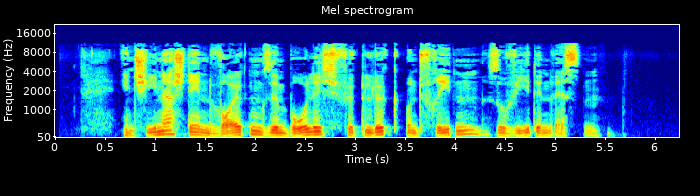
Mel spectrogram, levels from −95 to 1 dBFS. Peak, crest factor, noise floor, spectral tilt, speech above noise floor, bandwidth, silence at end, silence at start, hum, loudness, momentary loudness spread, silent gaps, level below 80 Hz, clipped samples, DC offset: -2 dBFS; 18 dB; -72 dBFS; -3.5 dB/octave; 54 dB; 11.5 kHz; 0.8 s; 0.25 s; none; -17 LUFS; 8 LU; none; -42 dBFS; under 0.1%; under 0.1%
